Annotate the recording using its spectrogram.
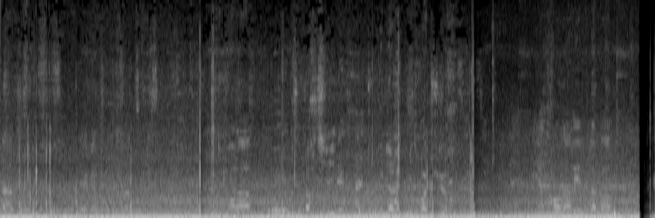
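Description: Steady low rumble of engine and road noise inside a moving passenger van's cabin, heard at highway speed.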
